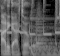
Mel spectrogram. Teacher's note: That hard ku sound at the end just softened. It became a vowel, an o sound, and poof, arigataku becomes arigato.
